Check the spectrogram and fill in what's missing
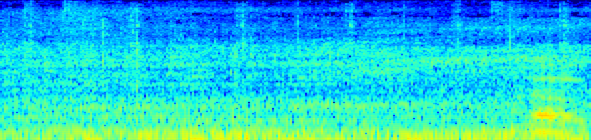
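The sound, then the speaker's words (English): A car rumbles past, a steady low engine and road noise filling the whole stretch, with a brief voice sound near the end. “Yeah, sorry, I got distracted. No, man, you're good. Cars, man.”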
